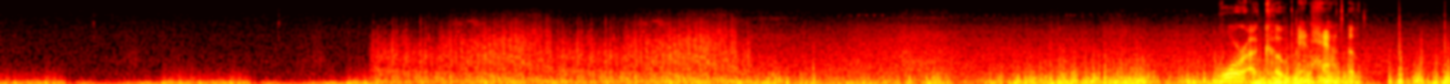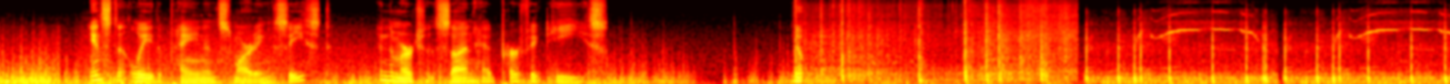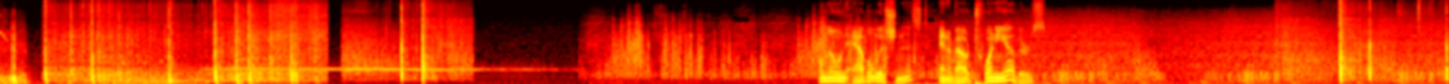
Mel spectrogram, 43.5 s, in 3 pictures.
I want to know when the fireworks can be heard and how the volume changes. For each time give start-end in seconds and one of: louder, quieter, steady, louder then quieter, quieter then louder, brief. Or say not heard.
22.4-33.8 steady
41.8-43.4 brief.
